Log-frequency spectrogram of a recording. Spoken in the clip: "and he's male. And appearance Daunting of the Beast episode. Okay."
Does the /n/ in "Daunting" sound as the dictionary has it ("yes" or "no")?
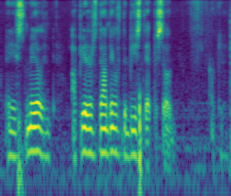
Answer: no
